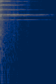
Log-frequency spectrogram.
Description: casing bounce soft

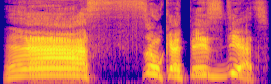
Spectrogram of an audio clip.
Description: hurt light; Escape from Tarkov

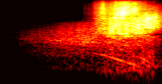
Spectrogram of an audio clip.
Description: artillery incoming; Call of Duty Modern Warfare

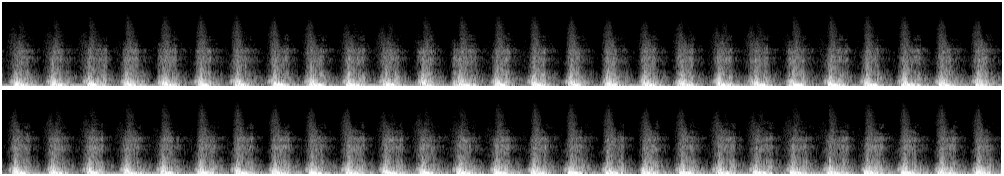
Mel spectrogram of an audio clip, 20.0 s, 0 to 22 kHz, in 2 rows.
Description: Aircrafts Engines Rotor Mi8 MTV2; DCS

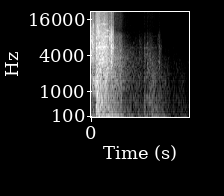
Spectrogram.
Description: claw connect hard

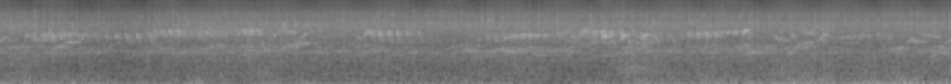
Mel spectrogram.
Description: ambience forest day breeze drizzle; Rust

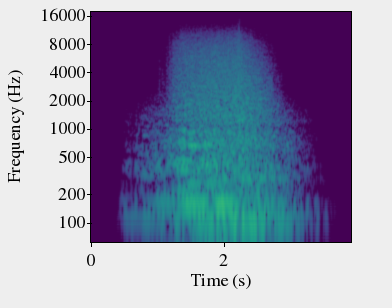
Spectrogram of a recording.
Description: music interactive; World of Tanks

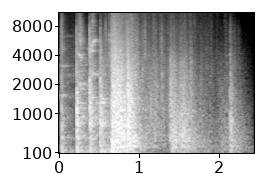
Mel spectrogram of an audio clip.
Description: sheet wreck open; ModernWarfare

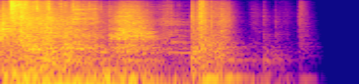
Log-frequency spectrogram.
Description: tank impact tank

